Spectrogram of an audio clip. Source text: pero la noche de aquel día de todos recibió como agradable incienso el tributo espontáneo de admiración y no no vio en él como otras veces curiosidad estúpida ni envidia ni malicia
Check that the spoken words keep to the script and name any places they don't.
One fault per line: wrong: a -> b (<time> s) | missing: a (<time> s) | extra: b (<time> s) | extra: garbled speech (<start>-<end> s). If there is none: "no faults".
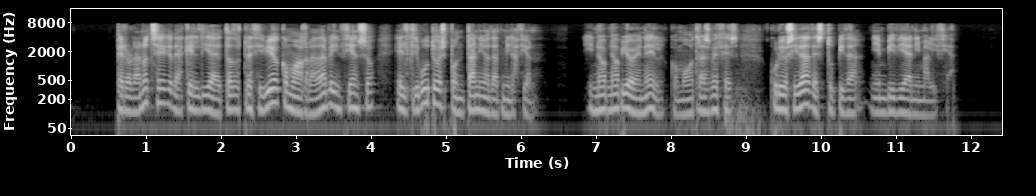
no faults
